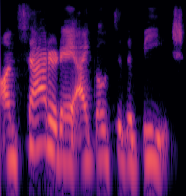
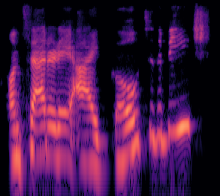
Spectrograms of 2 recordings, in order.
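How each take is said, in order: First: It is said as a plain statement, falling. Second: It is said with questioning intonation, rising.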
